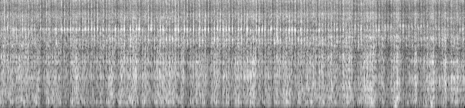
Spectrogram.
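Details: Hyundai Accent RB CRDI diesel sedan idling with fast fairly even metallic rattle about three per second over the clatter; loose timing chain suspected, a common problem, unconfirmed.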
